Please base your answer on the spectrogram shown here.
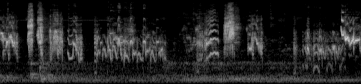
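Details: A male parakeet courts his female with a dense, fast warble of mixed chirps, clicks and rising squeaks, ending in a louder shrill note, with a steady hum in the background.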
